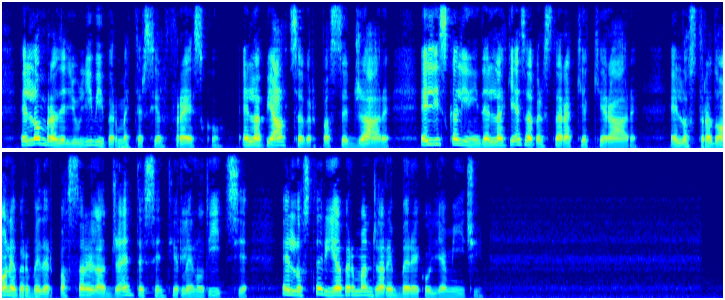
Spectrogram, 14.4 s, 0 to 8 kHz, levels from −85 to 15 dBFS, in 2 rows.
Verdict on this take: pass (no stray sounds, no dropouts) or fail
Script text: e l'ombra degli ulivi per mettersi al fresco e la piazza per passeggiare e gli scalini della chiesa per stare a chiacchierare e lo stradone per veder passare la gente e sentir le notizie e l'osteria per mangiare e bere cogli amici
pass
